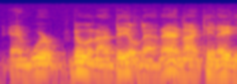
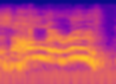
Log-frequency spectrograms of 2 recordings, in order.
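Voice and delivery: mock alarmed yelp, much higher; imitating Cale's surprise; 14 semitones higher than usual. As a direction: squeal it out like startled Cale. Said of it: "Cale says".

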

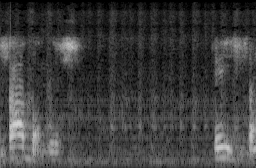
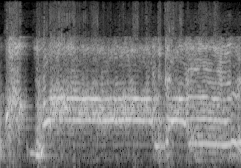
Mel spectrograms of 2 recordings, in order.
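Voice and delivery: shouting; 7 semitones higher than usual. Real, not acted. Caller shouting a carnival greeting.

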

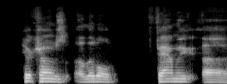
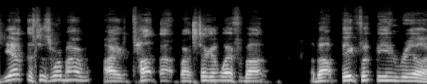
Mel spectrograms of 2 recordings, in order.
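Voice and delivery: imitating Charlie Tom; 6 semitones higher than usual. Imitating Charlie Tom telling story.

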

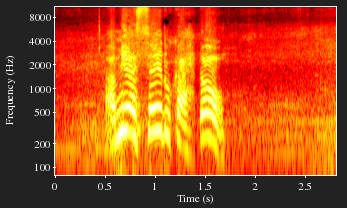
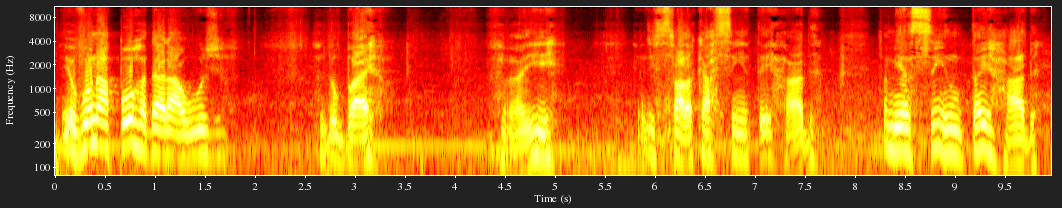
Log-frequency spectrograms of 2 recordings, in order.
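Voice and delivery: low, drained grumbling; dejected complaint; 8 semitones lower, 3 dB quieter than usual. Real, not acted. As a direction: recount it deep down in pitch, worn out and defeated. Defeated recap of the card mishap.

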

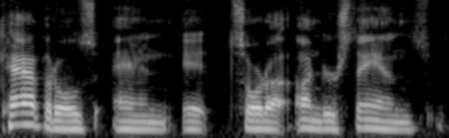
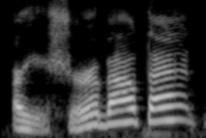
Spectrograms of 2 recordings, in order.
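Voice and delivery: mildly confused; 7 semitones higher than usual. Shown as a demonstration.

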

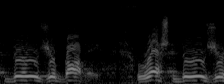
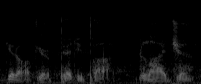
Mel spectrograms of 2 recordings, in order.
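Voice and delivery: low, hushed deadpan rebuke; God; 8 dB quieter than usual. Acted. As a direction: drop way down, near whisper, to puncture the whining. God's dry reply to Elijah's wailing.

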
